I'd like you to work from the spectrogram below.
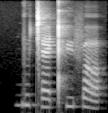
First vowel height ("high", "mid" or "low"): high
